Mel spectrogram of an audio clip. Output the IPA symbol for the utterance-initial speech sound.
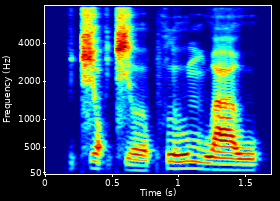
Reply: t͡ɕ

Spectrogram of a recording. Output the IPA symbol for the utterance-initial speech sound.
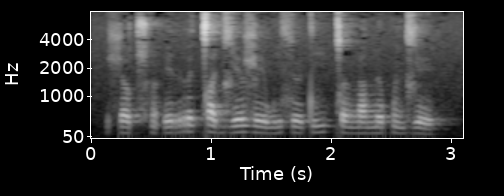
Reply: ʃ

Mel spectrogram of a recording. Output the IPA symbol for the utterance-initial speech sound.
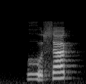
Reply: ɣ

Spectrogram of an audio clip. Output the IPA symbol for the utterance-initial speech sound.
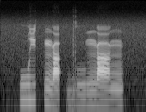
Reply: w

